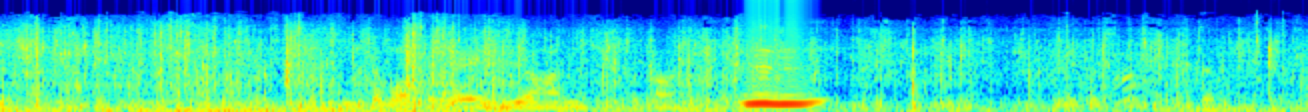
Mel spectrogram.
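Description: People's voices: quiet, indistinct talk, then one short, loud vocal cry that rises in pitch at its end, about two-thirds of the way in.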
